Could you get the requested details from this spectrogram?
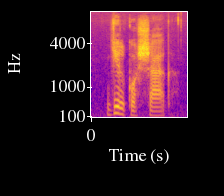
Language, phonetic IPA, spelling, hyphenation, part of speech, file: Hungarian, [ˈɟilkoʃːaːɡ], gyilkosság, gyil‧kos‧ság, noun, Hu-gyilkosság.ogg
- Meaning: murder (an act of deliberate killing)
